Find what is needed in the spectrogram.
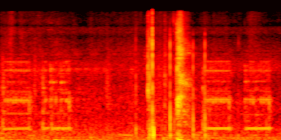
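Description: Phone ringback tone over a smartphone's speaker while a call rings out: a double beep, a pause of about two seconds, then another double beep. Two sharp clicks sound in the gap and are louder than the tone.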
